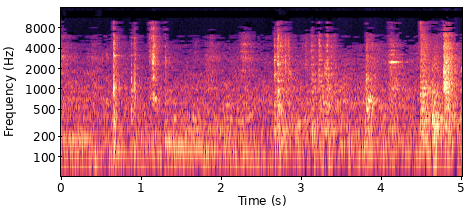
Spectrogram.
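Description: A metal utensil stirring vegetables in a saucepan, knocking and clinking irregularly against the pan's sides.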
